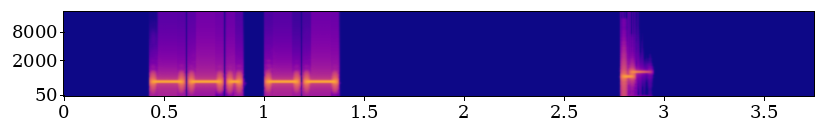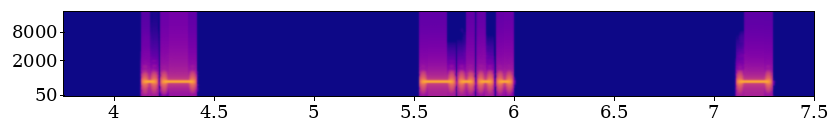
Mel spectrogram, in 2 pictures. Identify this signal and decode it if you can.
Morse code, heard as a keyed tone, about 25 wpm, spaced as for 9 wpm, 700 Hz. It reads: GM ABT
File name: Top 90 QSO Elements - 8x Character Spacing - 25wpm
